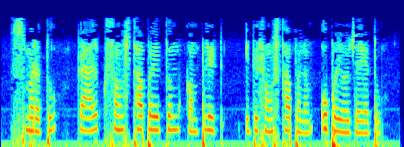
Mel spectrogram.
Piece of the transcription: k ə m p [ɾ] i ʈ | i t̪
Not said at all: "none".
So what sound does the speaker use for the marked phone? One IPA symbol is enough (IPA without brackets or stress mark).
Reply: l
